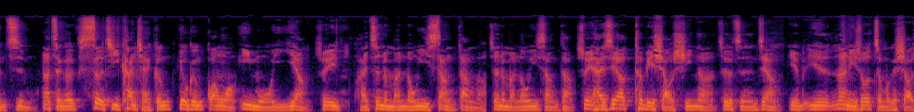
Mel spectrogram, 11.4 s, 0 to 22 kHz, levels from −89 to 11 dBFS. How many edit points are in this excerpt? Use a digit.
1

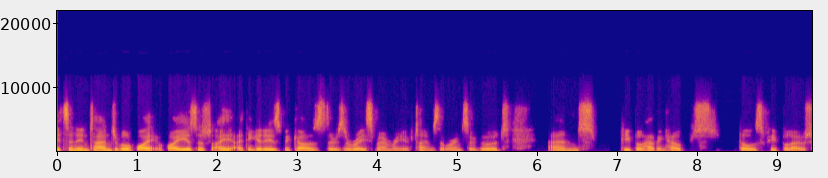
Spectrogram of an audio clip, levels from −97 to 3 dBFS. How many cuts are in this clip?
0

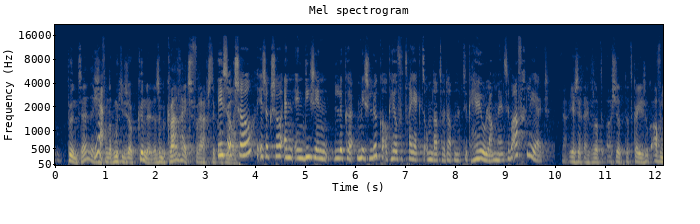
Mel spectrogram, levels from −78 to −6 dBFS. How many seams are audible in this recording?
1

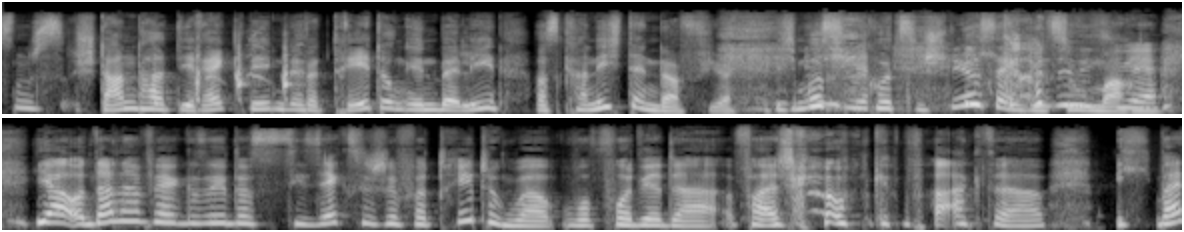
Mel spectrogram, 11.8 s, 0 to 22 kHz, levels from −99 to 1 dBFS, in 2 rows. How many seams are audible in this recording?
3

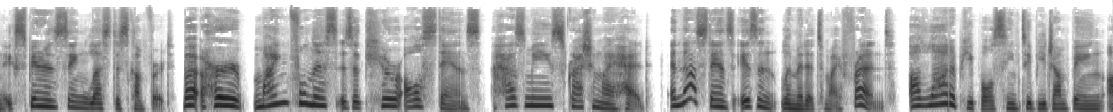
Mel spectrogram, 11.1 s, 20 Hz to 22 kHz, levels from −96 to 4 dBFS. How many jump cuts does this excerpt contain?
3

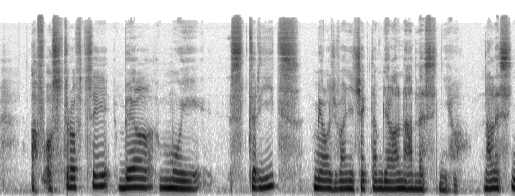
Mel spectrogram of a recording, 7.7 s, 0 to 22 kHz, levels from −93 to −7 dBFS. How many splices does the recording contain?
0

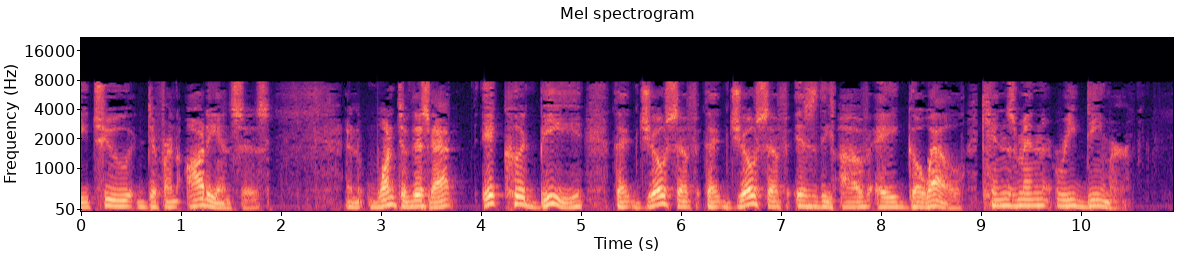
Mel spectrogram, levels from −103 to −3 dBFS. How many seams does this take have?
5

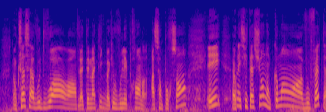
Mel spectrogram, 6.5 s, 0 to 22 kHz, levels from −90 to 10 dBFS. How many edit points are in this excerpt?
3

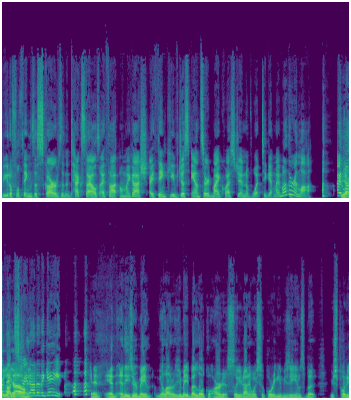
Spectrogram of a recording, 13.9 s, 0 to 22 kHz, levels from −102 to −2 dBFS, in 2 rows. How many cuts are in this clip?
0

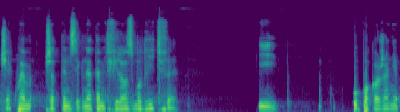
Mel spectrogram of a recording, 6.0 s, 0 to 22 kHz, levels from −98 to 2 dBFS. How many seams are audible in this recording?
1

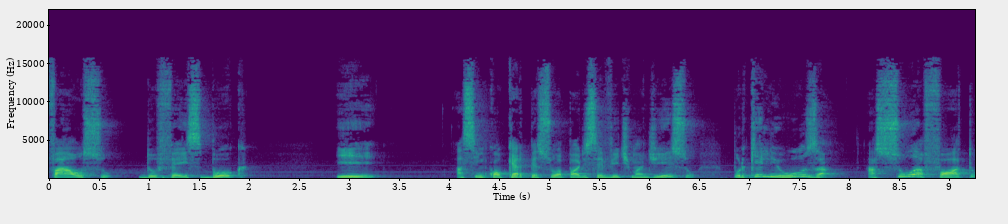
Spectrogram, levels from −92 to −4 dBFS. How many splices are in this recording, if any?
0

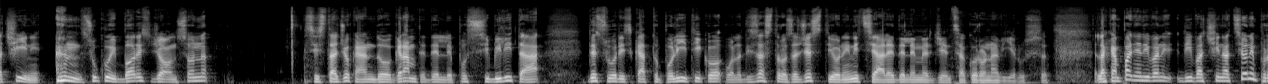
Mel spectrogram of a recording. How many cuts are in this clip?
2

